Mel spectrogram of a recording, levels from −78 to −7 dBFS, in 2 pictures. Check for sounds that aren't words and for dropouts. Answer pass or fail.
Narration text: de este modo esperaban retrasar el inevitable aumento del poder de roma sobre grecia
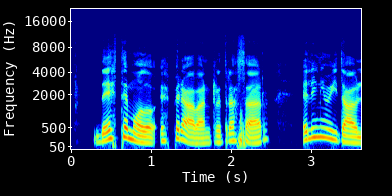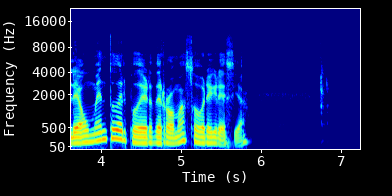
pass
